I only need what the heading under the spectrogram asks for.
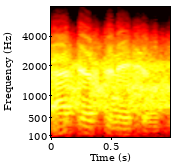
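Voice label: "at destination", English speech, Wingman; DCS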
